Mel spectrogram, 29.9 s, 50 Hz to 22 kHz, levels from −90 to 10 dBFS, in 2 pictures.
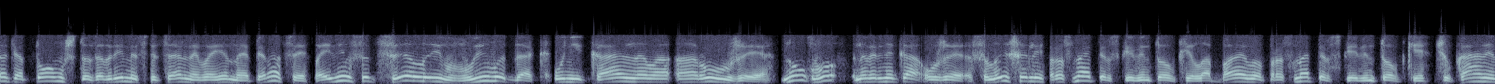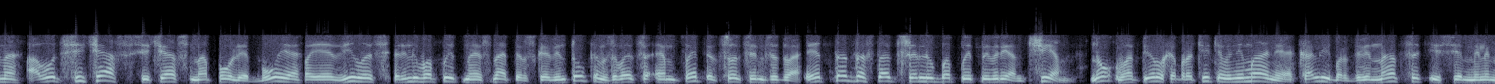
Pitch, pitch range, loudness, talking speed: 155 Hz, 135-185 Hz, -17 LUFS, 100 wpm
